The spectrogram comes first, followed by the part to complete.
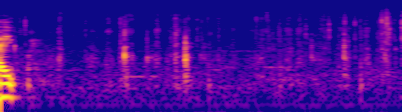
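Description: Dual-nib double-line marker pen writing on paper: faint scratching strokes with a few sharper ticks as the nibs touch down.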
